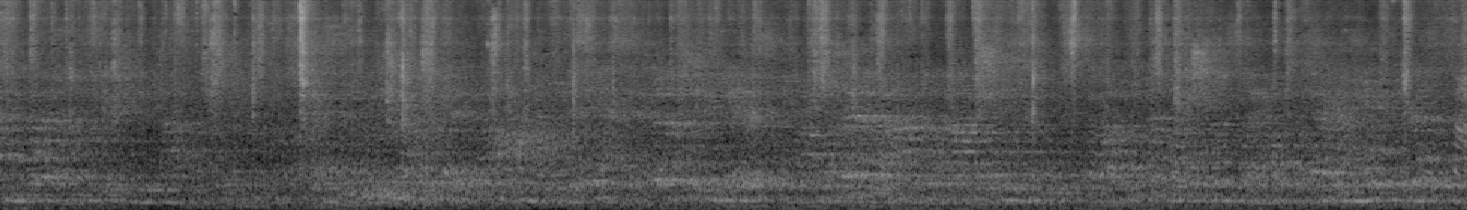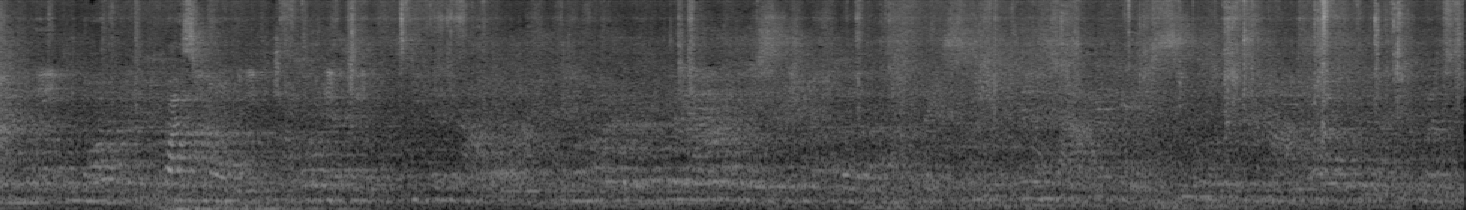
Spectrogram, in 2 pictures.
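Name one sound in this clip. A crowd of adults murmurs and chatters in a large echoing hall.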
